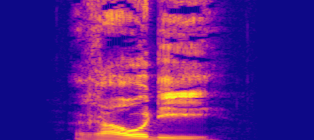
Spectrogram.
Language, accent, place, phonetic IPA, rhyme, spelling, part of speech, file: German, Germany, Berlin, [ˈʁaʊ̯di], -aʊ̯di, Rowdy, noun, De-Rowdy.ogg
- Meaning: rowdy, hooligan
